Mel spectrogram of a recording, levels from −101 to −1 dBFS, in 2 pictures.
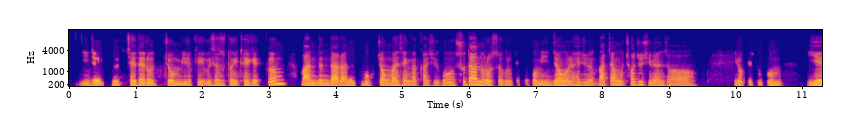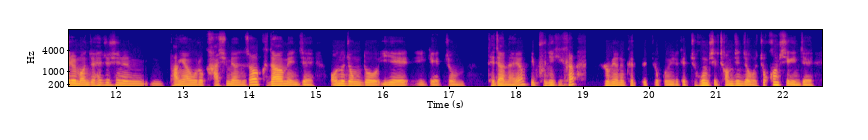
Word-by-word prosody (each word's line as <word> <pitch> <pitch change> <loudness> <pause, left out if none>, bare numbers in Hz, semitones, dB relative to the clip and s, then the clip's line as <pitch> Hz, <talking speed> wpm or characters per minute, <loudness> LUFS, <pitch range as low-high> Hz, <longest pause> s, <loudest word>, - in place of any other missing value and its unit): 인제 150 +1 -1 0.2
그 130 -2 +1
'제대로 155 +2 +3
좀 140 -4 +3
이렇게 120 0 -2
의사소통이 145 +3 -1
되게끔 150 - +2 0.2
만든다.'라는 140 +1 +4
목적만 135 +5 0
생각하시고 135 +2 -2
수단으로서 170 - +3
그렇게 105 0 -6
쪼끔 140 -2 -1
인정을 130 +4 +2
해 170 - -1
주면 165 -3 -4
맞장구쳐 135 - 0
주시면서 115 - -2 0.6
이렇게 130 +1 0 0.2
조금 120 -2 -1 0.4
이해를 150 +6 +6
먼저 115 -1 +1
해 150 +6 -1
주시는 140 -5 -2 0.4
방향으로 110 +1 +1
가시면서 110 - 0
그다음에 135 -1 +3
인제 95 -2 -3 0.2
어느 130 +7 +3
정도 115 -5 +1
이해 110 +1 0
이게 100 -5 -7
좀 95 -4 -5 0.4
되잖아요 115 - +1
이 - - -1
분위기가? 95 -4 -2 0.4
그러면은 120 -4 +1
그때 110 +1 -5 0.2
쪼끔 105 -1 -4
이렇게 95 0 -4
조금씩 125 - +1
점진적으로 115 -5 +1
쪼끔씩 165 -4 0
인제 95 -2 0
125 Hz, 330 characters per minute, -24 LUFS, 110-145 Hz, 0.6 s, 이해를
